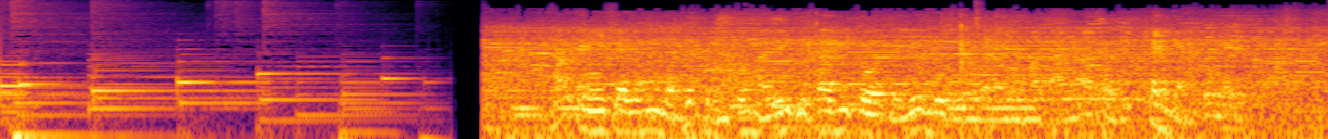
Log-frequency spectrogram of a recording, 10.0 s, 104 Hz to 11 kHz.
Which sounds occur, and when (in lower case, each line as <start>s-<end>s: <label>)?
0.0s-3.4s: music
3.6s-9.9s: mechanisms
4.1s-9.9s: speech noise
7.1s-7.3s: generic impact sounds
8.6s-8.7s: generic impact sounds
